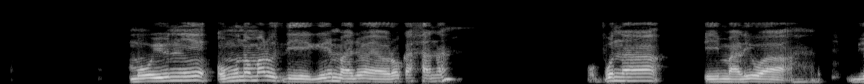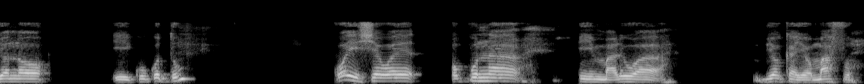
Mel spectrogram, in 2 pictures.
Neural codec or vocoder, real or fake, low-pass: codec, 16 kHz in and 24 kHz out, 1 kbps, XY-Tokenizer; fake; 7.2 kHz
